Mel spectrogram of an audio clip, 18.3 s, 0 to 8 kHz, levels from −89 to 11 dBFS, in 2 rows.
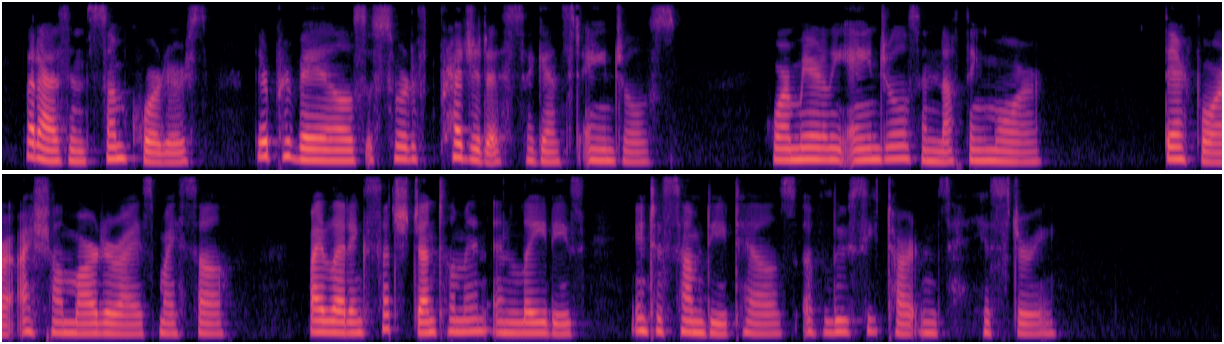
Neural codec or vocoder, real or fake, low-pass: none; real; 7.2 kHz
